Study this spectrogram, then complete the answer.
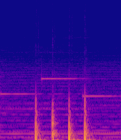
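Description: Four evenly spaced, firm knocks strike a front door in a quiet country house, loud and close, with no voices.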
